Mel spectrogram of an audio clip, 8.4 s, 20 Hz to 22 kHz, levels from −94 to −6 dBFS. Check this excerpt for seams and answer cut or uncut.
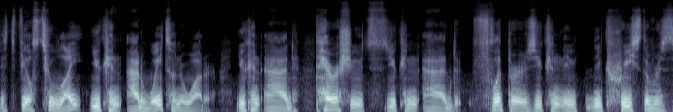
cut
